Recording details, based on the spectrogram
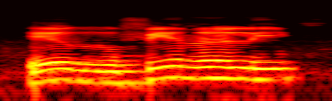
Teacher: Ighfir, kerana ra yang dalam kalimah firli ni ra yang tarkik nipis. Ighfirli, fir dia ada getaran sedikit saja, tidak kuat sangat.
